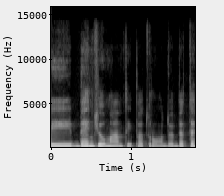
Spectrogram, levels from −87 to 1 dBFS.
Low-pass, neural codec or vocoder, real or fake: 14.4 kHz; autoencoder, 48 kHz, 128 numbers a frame, DAC-VAE, trained on Japanese speech; fake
